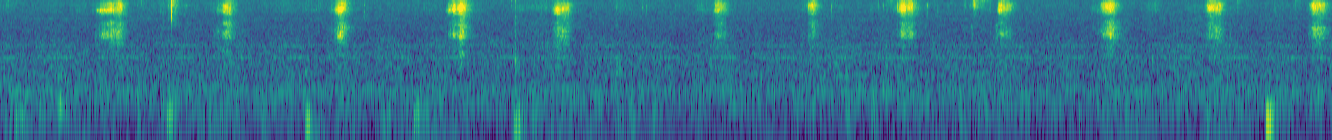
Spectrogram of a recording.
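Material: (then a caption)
Kinetic sand. A small metal palette knife slices and scrapes through a hand-held, palm-sized solid block of moulded brown kinetic sand with beige swirls, held by fingers with long pink-painted nails, with other sand shapes sitting nearby. Repeated soft, crisp crunching scrapes come through as short, bright, grainy bursts over a quiet, steady background hiss.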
